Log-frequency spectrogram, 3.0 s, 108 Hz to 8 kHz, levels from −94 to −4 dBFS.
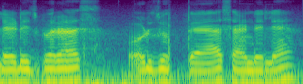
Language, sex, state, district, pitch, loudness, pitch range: Hindi, male, Uttar Pradesh, Saharanpur, 115 Hz, -15 LUFS, 105-120 Hz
